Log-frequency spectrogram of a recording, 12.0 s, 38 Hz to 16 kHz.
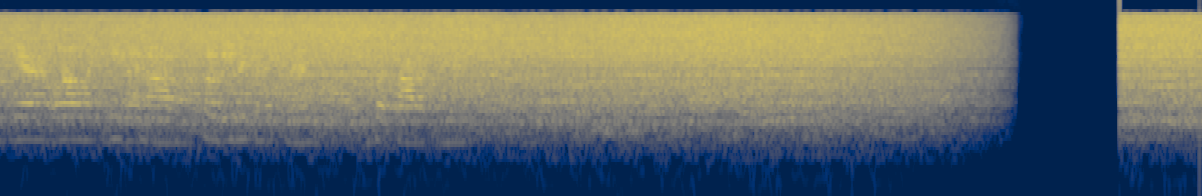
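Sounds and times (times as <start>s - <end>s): hair dryer blowing: 0.0s - 10.2s, 11.2s - 12.0s.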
